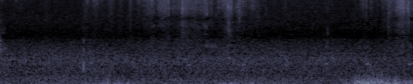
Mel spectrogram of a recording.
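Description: Steady low rumble of wind on the microphone with faint rustling, swelling near the end.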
